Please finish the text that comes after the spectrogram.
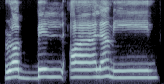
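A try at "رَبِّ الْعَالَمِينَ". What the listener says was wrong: ठीक है, अल्हम्दुलिल्लाह। Keep it up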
